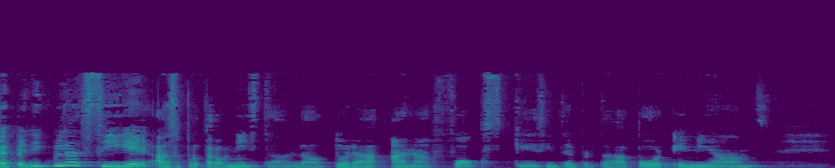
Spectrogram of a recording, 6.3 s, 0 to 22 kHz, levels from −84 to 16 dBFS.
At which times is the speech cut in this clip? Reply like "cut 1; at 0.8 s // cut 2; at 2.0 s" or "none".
none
